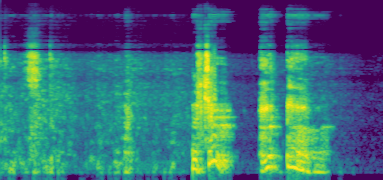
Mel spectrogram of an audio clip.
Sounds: Sneeze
